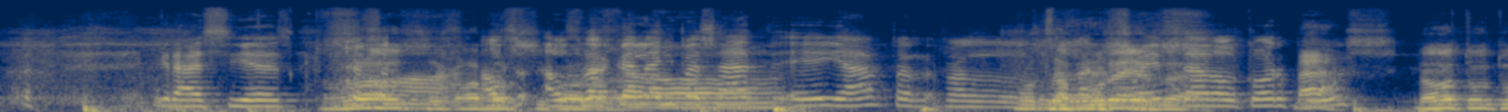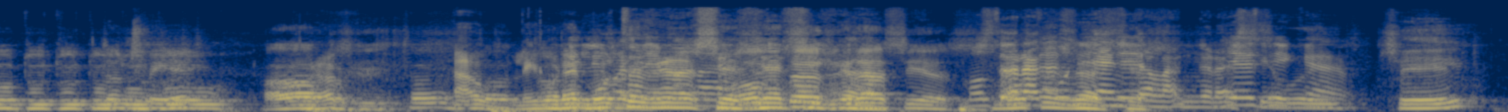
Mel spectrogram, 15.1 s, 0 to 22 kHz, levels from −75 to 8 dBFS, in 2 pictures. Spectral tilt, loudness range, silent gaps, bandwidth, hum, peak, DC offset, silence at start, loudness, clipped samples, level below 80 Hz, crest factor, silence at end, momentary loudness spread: -6 dB/octave; 4 LU; none; 17 kHz; none; 0 dBFS; under 0.1%; 0.05 s; -15 LUFS; under 0.1%; -36 dBFS; 14 dB; 0.15 s; 10 LU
